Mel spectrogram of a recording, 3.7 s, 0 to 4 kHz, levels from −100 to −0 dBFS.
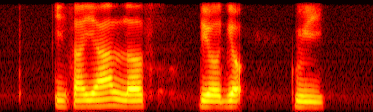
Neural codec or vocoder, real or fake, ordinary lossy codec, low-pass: autoencoder, 48 kHz, 32 numbers a frame, DAC-VAE, trained on Japanese speech; fake; none; 3.6 kHz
